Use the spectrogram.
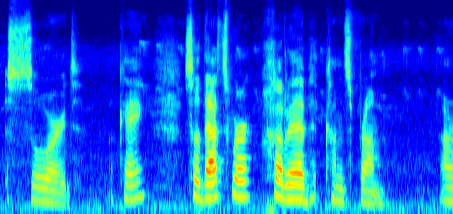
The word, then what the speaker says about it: Horeb: And Horeb, or excuse me, Mount Horeb, okay, which I pronounce Horeb in my reconstructed Paleo Hebrew, but it means something.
